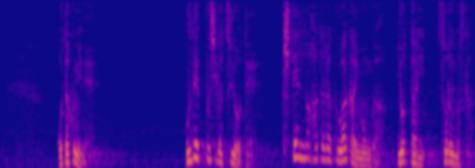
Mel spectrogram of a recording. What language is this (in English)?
Japanese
